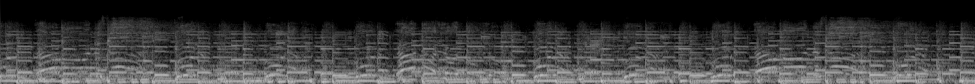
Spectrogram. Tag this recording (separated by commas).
Singing, Rock and roll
